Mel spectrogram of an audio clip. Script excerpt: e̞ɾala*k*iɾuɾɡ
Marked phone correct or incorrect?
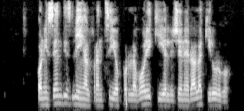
correct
